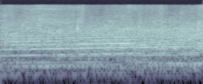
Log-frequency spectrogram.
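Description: A vehicle engine with its pitch rising steadily as it accelerates, over a steady low drone.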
